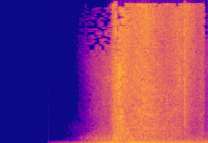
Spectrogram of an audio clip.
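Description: Whoosh sound effect for a fire-blast intro animation. It is silent at first, then a rushing sound with a deep rumble swells up about half a second in and is loudest near the end.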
